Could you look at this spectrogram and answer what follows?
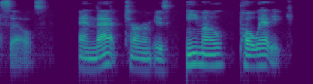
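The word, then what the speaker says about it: hemopoietic: for creating blood cells and that term is hemopoetic h e m o p o i e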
